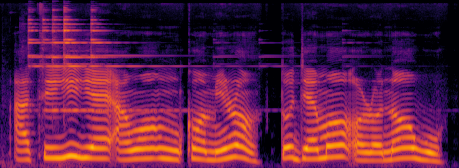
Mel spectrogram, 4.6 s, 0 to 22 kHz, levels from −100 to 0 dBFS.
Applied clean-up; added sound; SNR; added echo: none; Doorbell; 14 dB; none.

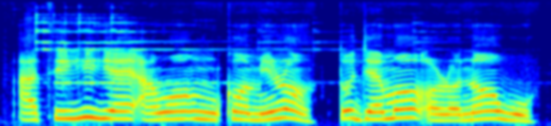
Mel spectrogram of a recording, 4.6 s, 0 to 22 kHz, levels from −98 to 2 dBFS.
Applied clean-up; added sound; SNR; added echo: neural mask model RNNoise.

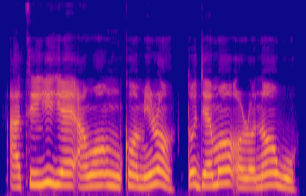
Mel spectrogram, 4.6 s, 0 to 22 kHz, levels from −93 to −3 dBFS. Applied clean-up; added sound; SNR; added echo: neural mask model Resemble Enhance denoiser.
